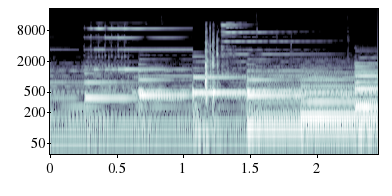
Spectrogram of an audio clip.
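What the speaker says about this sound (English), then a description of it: "The phone is ringing." A telephone ringing in a ramen restaurant video game, a bright electronic ringtone with repeated tonal notes and a sharp burst midway, clear and fairly loud with no talking.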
